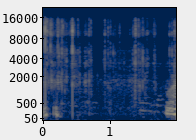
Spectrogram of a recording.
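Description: A stack of printed paper cutouts rustling and crinkling as it is handled, with scattered light crackles.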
